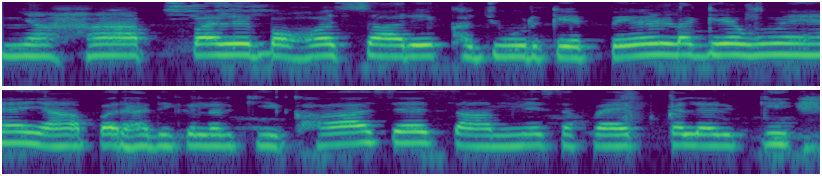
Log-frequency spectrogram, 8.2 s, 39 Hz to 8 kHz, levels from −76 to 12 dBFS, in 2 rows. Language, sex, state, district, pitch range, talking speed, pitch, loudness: Hindi, female, Uttar Pradesh, Hamirpur, 240-275 Hz, 160 wpm, 255 Hz, -14 LUFS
